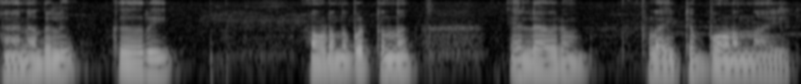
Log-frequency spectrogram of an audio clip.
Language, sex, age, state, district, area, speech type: Malayalam, male, 18-30, Kerala, Palakkad, urban, spontaneous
